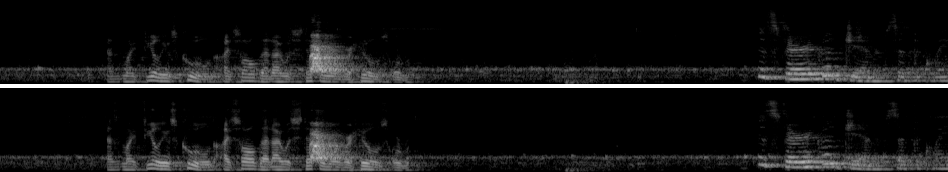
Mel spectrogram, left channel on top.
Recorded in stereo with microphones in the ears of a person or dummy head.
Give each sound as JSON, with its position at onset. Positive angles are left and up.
{"t": 1.1, "sound": "a man speaking", "side_deg": -60, "distance_m": 0.9}
{"t": 3.1, "sound": "a dog barking", "side_deg": -15, "distance_m": 3.5}
{"t": 5.6, "sound": "tearing paper", "side_deg": 60, "distance_m": 7.5}
{"t": 7.6, "sound": "a woman speaking", "side_deg": -45, "distance_m": 6.5}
